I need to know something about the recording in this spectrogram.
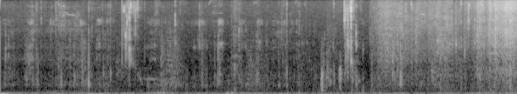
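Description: Soft bread squishes and tears between fingers.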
